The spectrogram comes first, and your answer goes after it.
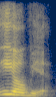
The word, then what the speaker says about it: Eovia: It's just Eovia. All right. That's just all right. Okay. I always think about Eovia because E rhymes with we.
